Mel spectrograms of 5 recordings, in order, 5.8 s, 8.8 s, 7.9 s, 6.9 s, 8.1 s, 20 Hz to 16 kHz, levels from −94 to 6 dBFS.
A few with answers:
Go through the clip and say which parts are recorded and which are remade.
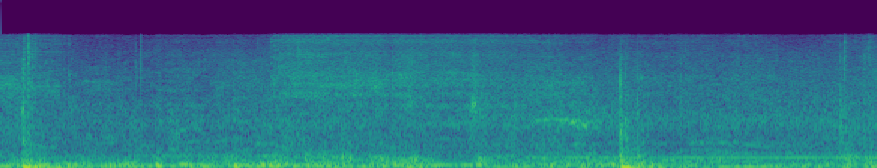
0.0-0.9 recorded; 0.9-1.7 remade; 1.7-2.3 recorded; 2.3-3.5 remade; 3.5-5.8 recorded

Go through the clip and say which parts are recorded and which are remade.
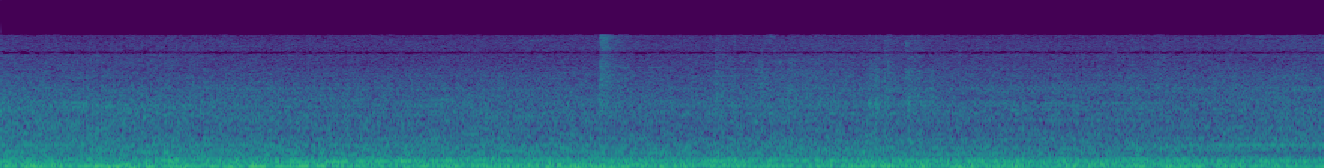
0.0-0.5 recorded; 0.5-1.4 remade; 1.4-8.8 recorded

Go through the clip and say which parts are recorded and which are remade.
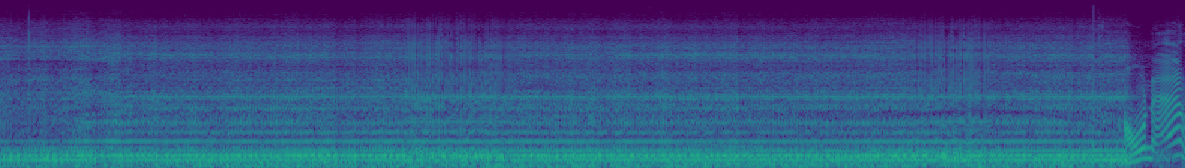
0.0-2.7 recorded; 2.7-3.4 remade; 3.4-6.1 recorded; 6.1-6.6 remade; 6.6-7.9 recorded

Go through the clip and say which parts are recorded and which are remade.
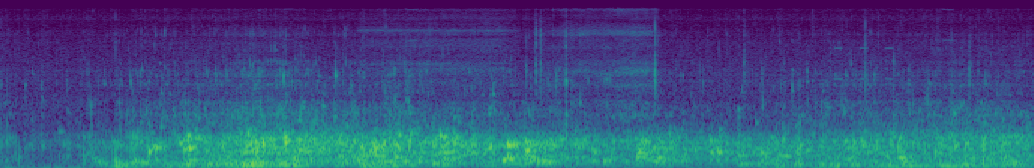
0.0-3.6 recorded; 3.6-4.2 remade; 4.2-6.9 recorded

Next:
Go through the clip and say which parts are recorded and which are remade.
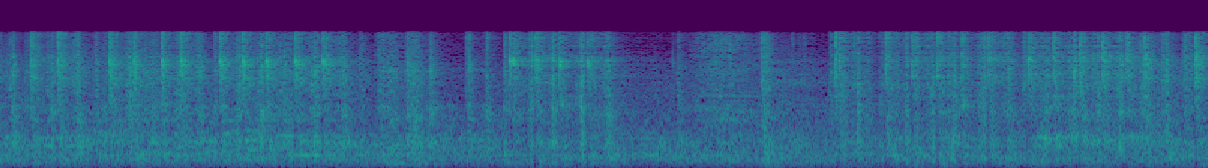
0.0-3.4 recorded; 3.4-4.5 remade; 4.5-5.6 recorded; 5.6-7.6 remade; 7.6-8.1 recorded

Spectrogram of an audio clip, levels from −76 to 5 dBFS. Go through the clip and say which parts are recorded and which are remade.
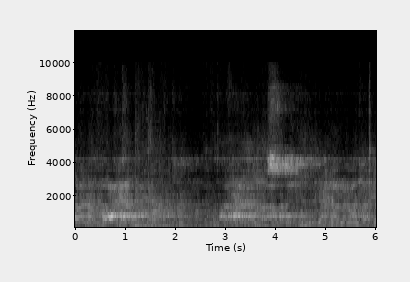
0.0-1.2 remade; 1.2-1.8 recorded; 1.8-6.0 remade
